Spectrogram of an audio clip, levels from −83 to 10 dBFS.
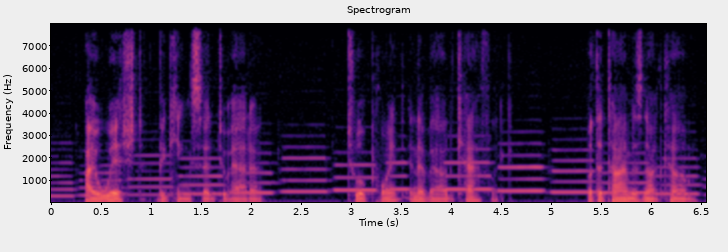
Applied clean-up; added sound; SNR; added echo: none; Wind instrument, woodwind instrument; 8 dB; none.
